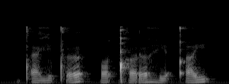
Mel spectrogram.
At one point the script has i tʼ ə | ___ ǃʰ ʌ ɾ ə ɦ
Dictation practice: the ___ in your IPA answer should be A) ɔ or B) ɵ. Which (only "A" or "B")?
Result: A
